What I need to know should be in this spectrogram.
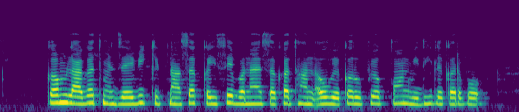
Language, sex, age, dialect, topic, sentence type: Chhattisgarhi, female, 41-45, Northern/Bhandar, agriculture, question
